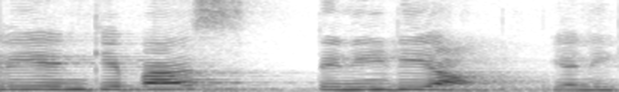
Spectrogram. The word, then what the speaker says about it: ctenidia: अगर ध्यान रख सको तो फेदर गिल का एक नाम और होता है बच्चों, टिनिडिया, सी साइलेंट है, टिनिडिया, CTENIDIA, टिनिडिया, ओके।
